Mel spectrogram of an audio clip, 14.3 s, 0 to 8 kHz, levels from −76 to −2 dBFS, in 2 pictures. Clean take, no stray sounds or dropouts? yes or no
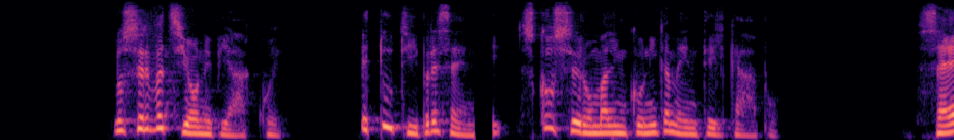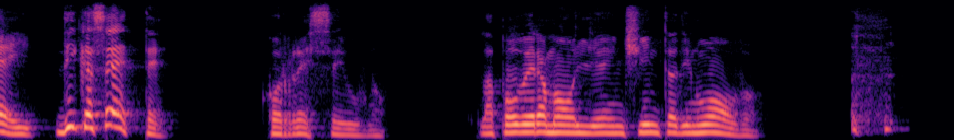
no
